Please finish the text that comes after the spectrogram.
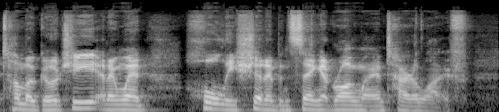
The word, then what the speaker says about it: Tamagotchi: a Legends of Arceus situation where they said Tamagotchi, and I went, "Holy shit! I've been saying it wrong my entire life." yeah, it's too bad. Tomogachi.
